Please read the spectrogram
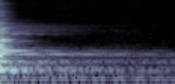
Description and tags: samples in this pack are "percussion"-hits i recorded in a free session, recorded with the built-in mic of the powerbook
hit, piano, string, unprocessed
